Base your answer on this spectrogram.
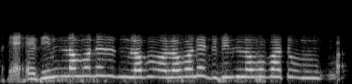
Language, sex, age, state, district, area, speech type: Assamese, female, 18-30, Assam, Morigaon, rural, conversation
